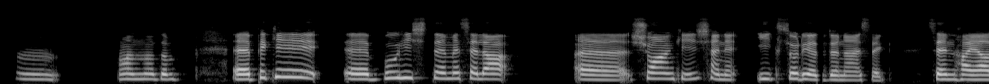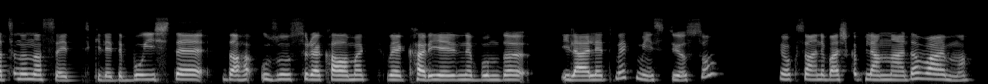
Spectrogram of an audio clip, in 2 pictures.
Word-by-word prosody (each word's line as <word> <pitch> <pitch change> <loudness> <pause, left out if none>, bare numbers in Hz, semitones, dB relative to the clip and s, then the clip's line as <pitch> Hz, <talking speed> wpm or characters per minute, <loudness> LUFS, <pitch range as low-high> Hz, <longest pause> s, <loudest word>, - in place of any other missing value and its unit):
Hıı. 235 -4 -6 0.6
Anladım. 240 -1 -1 0.5
Eee, 235 0 +7
peki, 310 +3 +3 0.6
eee, 245 -2 +5
bu 295 +2 +1
işte 295 -2 0
mesela, 260 -3 +2 0.6
eee, 220 -2 +2
şu 255 +6 -2
anki 260 -2 +2
iş, 275 +3 -7
hani, 230 -1 -1 0.2
ilk 255 -1 -4
soruya 245 -5 +3
dönersek 205 -3 -2 0.4
senin 235 -1 +3
hayatını 225 +2 +3
nasıl 225 -2 -2
etkiledi? 185 +1 -7
Bu 225 +1 +1
işte 230 0 0 0.2
daha 220 +1 +1
uzun 235 0 -2
süre 230 -2 0
kalmak 220 0 +1 0.2
ve 210 -1 +1
kariyerini 210 -2 +2
bunda 215 - -1 0.3
ilerletmek 210 +9 0
mi 235 -5 -3
istiyorsun? 215 - -6 0.6
Yoksa, 235 0 -3
hani, 220 -1 -2
başka 215 +2 -2
planlar 215 -3 -1
da 265 +1 -1
var 240 -2 +3
mı? 200 0 -9
225 Hz, 120 wpm, -23 LUFS, 215-245 Hz, 0.6 s, Eee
